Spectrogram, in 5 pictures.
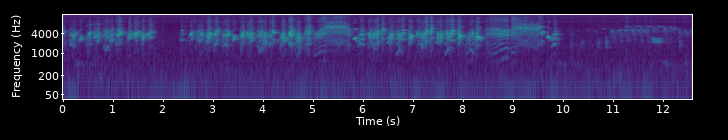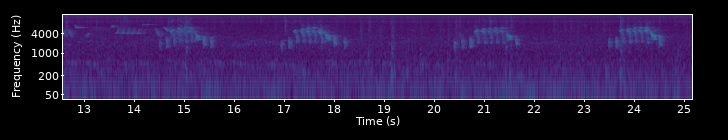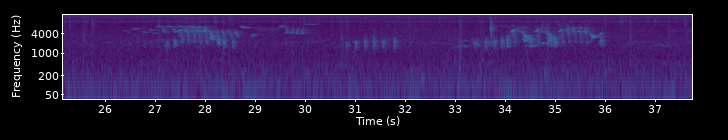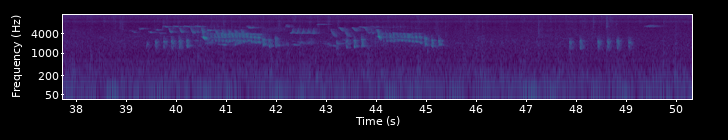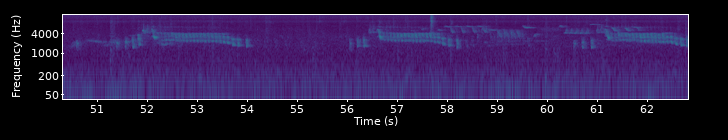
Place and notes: Under the shed ... in the rain ... starts with a swallow 'chattering' close to its nest ... then calls and song from ... blackbird and wren ... recorded with Olympus LS 14 integral mics ...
